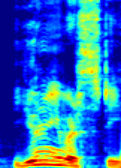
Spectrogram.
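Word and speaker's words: university: तो जो इसकी करेक्ट प्रोनाउंसिएशन है अकॉर्डिंग टू नेटिव स्पीकर्स वो यूनिवर्सिटी है, यूनिवर्सिटी। सो यू जो सा वर्ड है वो यू से स्टार्ट नहीं हो रहा, वो हो रहा है YEW से।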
